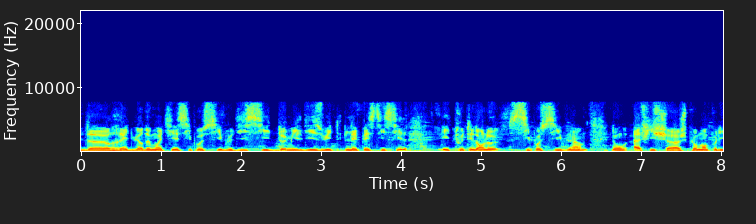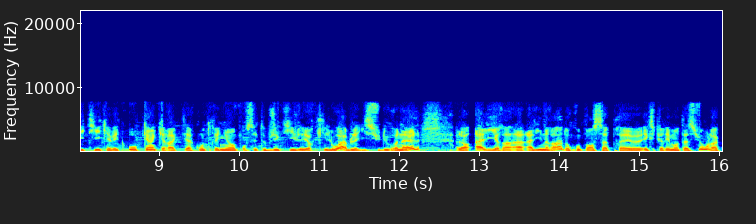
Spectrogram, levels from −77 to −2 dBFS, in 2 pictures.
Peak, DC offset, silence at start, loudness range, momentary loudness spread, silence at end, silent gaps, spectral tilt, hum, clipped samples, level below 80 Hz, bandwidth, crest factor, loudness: -4 dBFS; under 0.1%; 0 s; 2 LU; 5 LU; 0.05 s; none; -6 dB/octave; none; under 0.1%; -48 dBFS; 8.2 kHz; 12 dB; -18 LUFS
